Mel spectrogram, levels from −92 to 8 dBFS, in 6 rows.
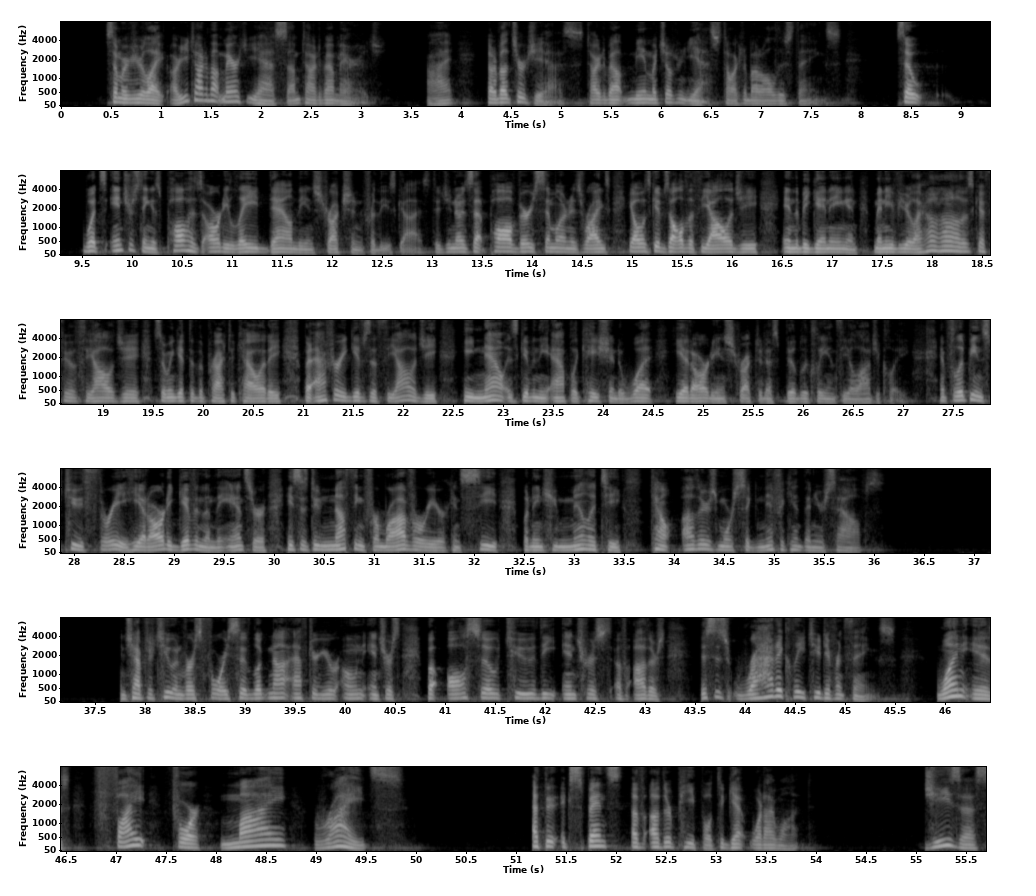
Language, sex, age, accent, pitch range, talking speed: English, male, 40-59, American, 120-145 Hz, 195 wpm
